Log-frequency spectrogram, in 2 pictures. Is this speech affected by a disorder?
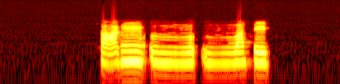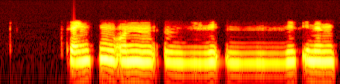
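Yes: stuttering; covert stuttering, noticed around age 10, hidden until age 21; no longer hiding stuttering, regularly reads gospel or epistle aloud as church lector; reading aloud not stutter-free, anticipates problem words, once hid by word switching and fillers, avoided t-words at school; here repeated sounds.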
